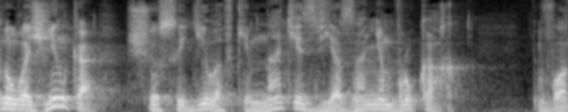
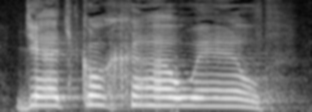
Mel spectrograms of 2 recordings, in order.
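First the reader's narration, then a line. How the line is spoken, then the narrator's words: Shrieking. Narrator (Ukrainian): верещала вона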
